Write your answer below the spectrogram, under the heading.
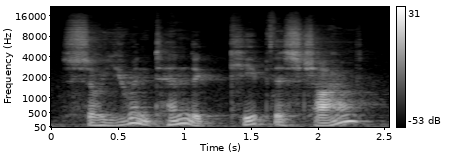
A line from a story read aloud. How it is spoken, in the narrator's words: Goldenheart asked, her voice conveying her disbelief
